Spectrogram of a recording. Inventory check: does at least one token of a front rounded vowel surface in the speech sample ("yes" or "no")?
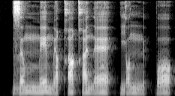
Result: yes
